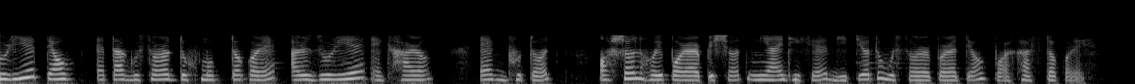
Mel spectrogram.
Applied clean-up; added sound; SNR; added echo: neural mask model RNNoise.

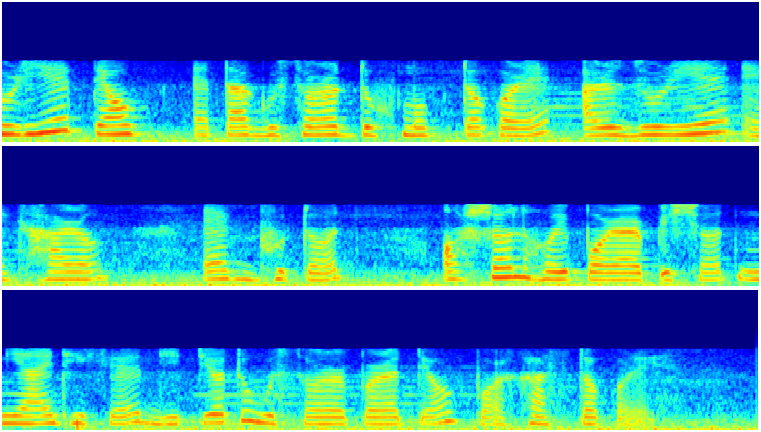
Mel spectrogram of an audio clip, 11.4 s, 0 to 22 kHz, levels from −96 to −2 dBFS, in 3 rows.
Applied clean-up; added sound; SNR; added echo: none; Train / Breathing; 12 dB; none.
